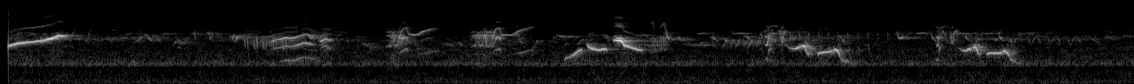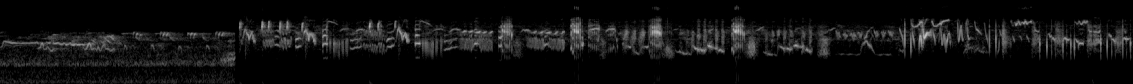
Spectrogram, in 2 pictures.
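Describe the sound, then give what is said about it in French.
A starling sings alone, first mimicking an oriole's fluting whistles, then breaking into a busy, continuous warble of rapid chirps, clicks and high buzzy notes, clear. “Vous venez d'écouter un étourneau qui imite un loriot, un autre oiseau, suivi d'un gazouillement typique des étourneaux.”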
